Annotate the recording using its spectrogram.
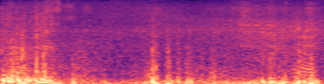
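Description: Airflow buffeting the microphone of a paraglider pilot's camera in flight: a gusty low rumble, loudest in the first half second, easing a little in the middle and picking up again near the end.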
